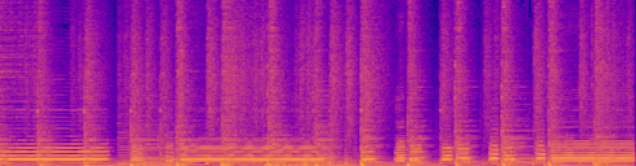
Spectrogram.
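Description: An instrumental rock intro plays loud and close, with steady drum hits driving a full band of sustained guitar and keyboard chords; no one sings or speaks.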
